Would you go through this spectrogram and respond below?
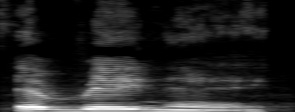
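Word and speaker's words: Irene (Εἰρήνη): It's Irene, Irene. Note that the Yoda Epsilon that begin the word and the two Adas in the middle and at the end are all pronounced exactly the same, A.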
